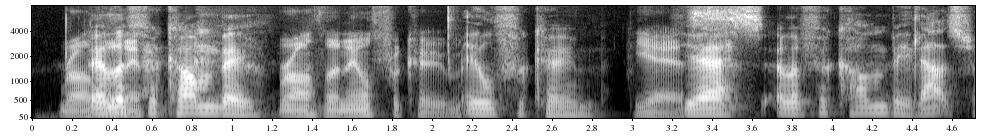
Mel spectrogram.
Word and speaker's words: Ilfracombe: ago on The Other Place, you talked about Ilfracombe rather than Ilfracombe. Ilfracombe. Yes. Yes, Ilfracombe, that's right. And I'm mispronounced one of those big lakes up in Scotland.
